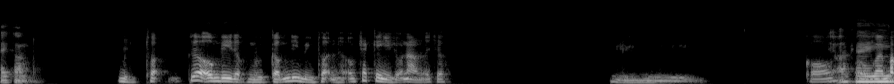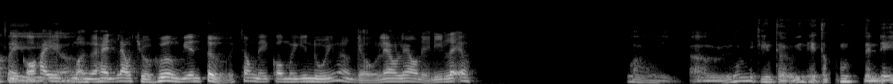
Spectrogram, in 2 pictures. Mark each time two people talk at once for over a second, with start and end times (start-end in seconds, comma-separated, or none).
8.4-9.7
